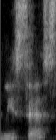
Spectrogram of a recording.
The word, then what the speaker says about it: WiCyS: acronym leases w-i-c-y-s and we pronounce it we cis like we sisters because that's exactly what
